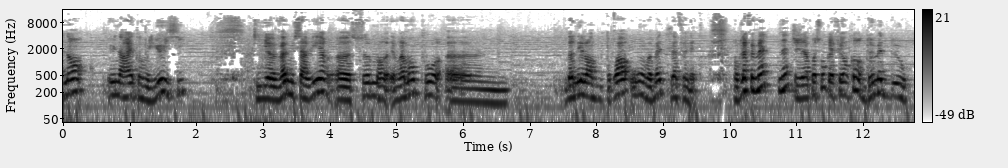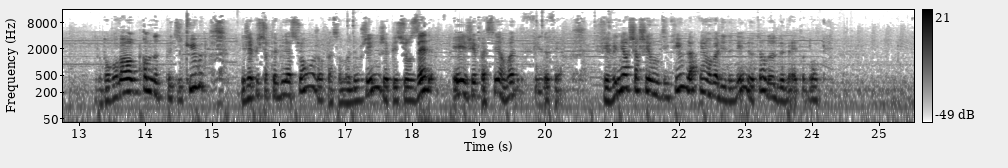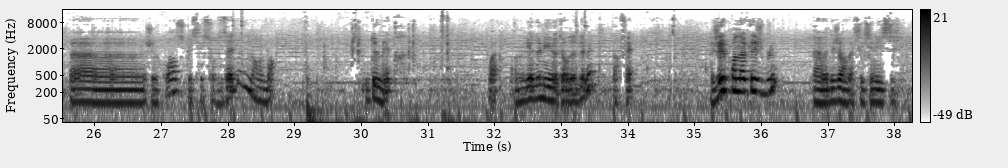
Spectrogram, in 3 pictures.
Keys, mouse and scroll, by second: 3.1-3.5 scroll up 1, 3.5-6.1 middle drag, 6.1-6.8 scroll up 1, 10.1-11.9 middle drag, 13.4 middle click, 15.8 Tab, 18.2 z, 20.8-22.6 right drag, 22.3-25.1 middle drag, 28.1-30.0 drag, 33.3-35.2 drag, 34.4-36.2 middle drag, 37.9-38.2 drag.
